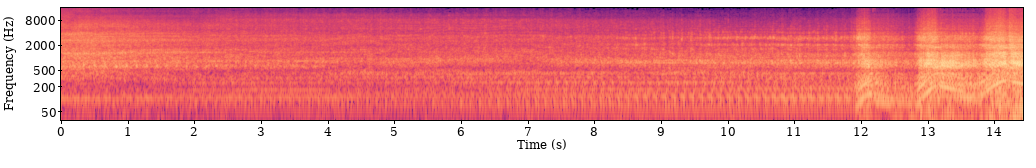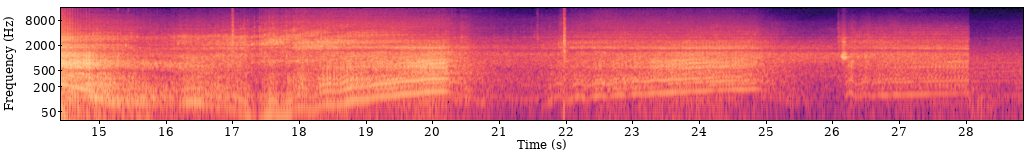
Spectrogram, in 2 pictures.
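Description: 1964 Mercury Comet's 289 V8 with headers, running steadily, then revved sharply a couple of times about twelve seconds in. The car then pulls away with the engine pitch rising, eases off, accelerates again and fades.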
